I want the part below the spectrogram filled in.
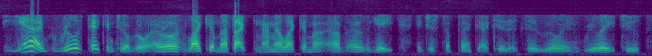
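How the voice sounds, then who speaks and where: A man calling in to a radio talk show, a voice actor chatting with many hesitant pauses. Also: medium pitch, breathy edge, no echo. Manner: halting, many filler pauses. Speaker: caller, voice actor. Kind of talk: call-in chat. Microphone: phone. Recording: tinny phone line.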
